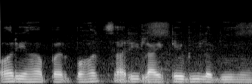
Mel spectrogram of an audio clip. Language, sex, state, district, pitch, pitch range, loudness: Hindi, male, Uttar Pradesh, Lucknow, 120 Hz, 115-125 Hz, -16 LUFS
